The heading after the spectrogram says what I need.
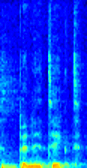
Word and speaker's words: Benedicte: I am Benedict you can pronounce Benedict like the pope but in French it's a female name or Benny like my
